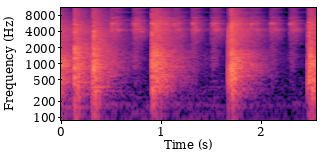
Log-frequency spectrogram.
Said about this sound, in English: The clapping is really owes to this fantasy world that I have where everyone loves this song and wants to be a part of it and clap along. People just being pumped when this song comes on, they would just start clapping along.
